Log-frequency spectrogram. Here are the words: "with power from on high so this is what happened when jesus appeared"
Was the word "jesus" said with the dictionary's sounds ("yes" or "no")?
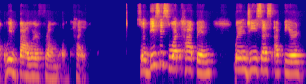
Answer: no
